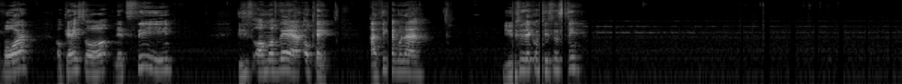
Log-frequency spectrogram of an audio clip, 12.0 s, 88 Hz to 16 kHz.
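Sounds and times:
faint high whine: 0:00.0 - 0:12.0.

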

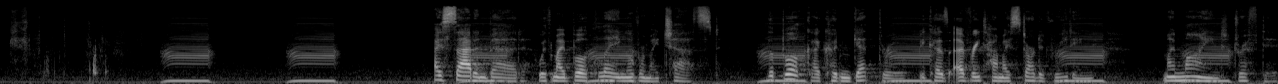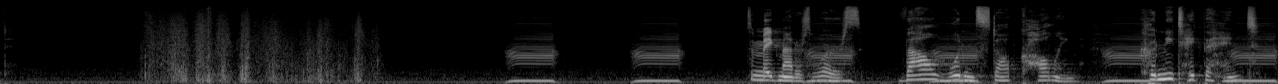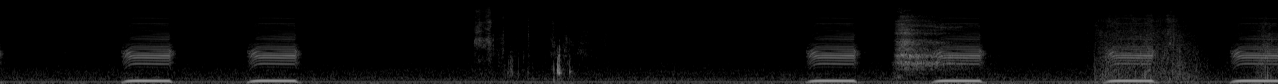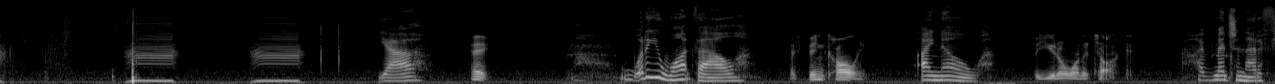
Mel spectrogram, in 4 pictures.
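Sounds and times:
phone vibrating buzz: 0:01.6 - 0:02.2, 0:02.8 - 0:03.5, 0:04.7 - 0:05.2, 0:05.9 - 0:06.4, 0:07.6 - 0:08.1, 0:08.9 - 0:09.4, 0:10.6 - 0:11.2, 0:17.8 - 0:18.5, 0:19.1 - 0:19.7, 0:22.0 - 0:22.7, 0:23.7 - 0:24.4, 0:25.0 - 0:25.6, 0:26.8 - 0:27.4, 0:28.0 - 0:28.6, 0:33.6 - 0:35.6, 0:36.5 - 0:38.6, 0:39.5 - 0:40.2, 0:40.8 - 0:41.5.

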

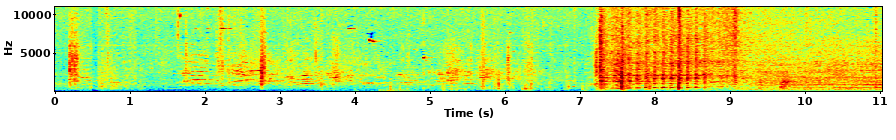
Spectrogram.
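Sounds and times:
car engine starting and idling: 0:07.2 - 0:11.0.

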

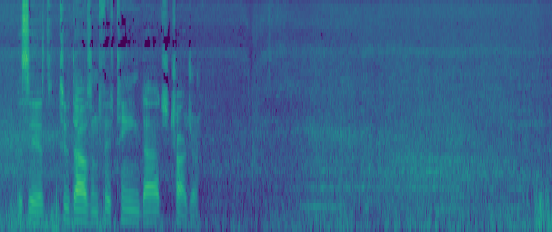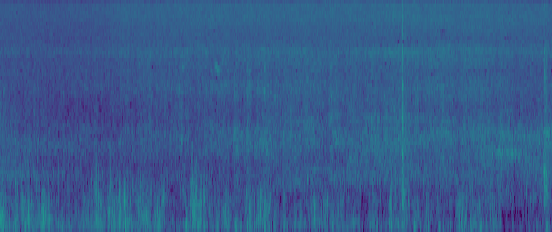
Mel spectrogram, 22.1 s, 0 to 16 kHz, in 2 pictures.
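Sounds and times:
wind buffeting microphone: 0:00.0 - 0:02.7, 0:04.0 - 0:22.0.

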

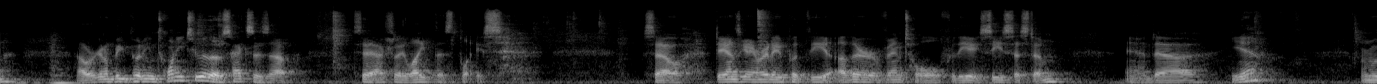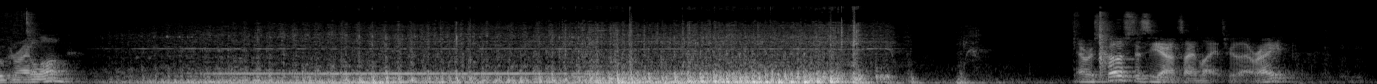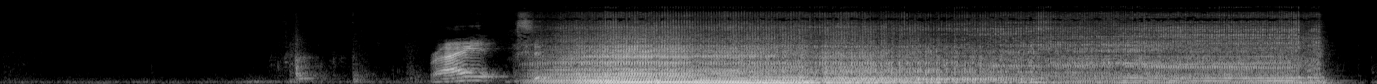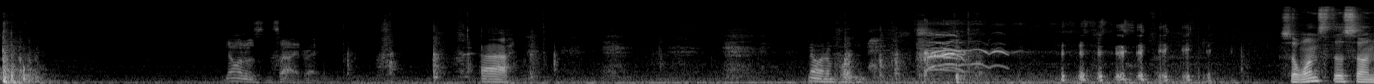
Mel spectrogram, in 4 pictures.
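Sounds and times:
electric saw cutting wood: 0:14.7 - 0:22.9, 0:32.7 - 0:40.9.

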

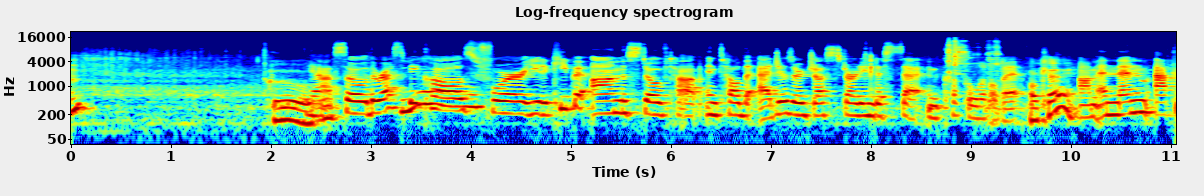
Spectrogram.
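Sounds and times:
eggs sizzling in a hot skillet: 0:00.0 - 0:04.0.

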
